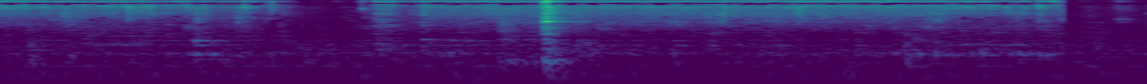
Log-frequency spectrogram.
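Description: Kitchen faucet running into a stainless steel sink while a plate is rinsed under the stream. The flow breaks off briefly about a second and a half in, a single sharp clack just under three seconds in is the loudest moment, and the water shuts off shortly before the end.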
